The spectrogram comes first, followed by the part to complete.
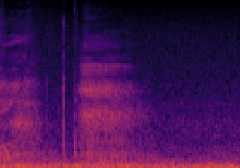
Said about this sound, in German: Tut mir leid, wenn ich zwischendurch Pause machen kann. Muss, aber ich muss einfach die ganze Zeit gähnen. Das ist echt früh noch. Und ich bin gestern spät ins Bett gegangen.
